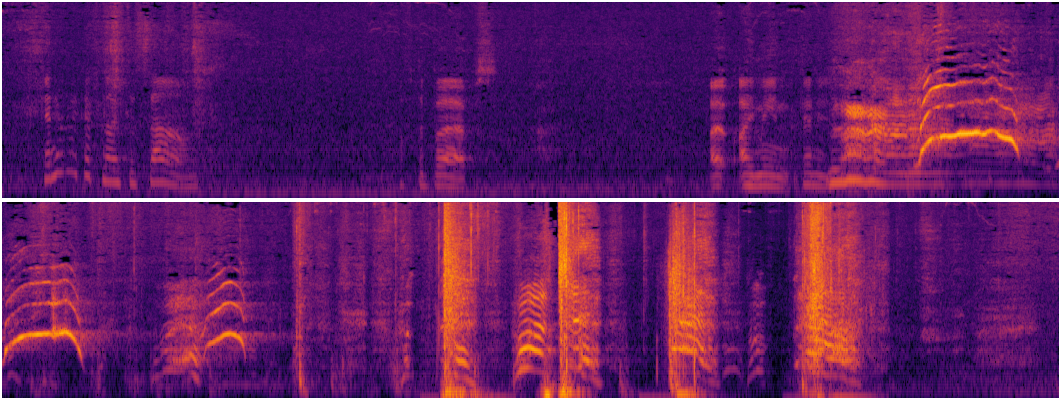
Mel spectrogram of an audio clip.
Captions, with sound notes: Can you recognize the sounds? Of the birbs? I mean *Zombie groans, Emilia and Freddie scream* *SMACK SMACK SMACK SMACK*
